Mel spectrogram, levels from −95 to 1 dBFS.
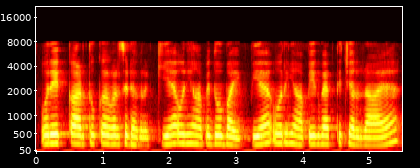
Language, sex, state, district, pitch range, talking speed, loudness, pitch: Hindi, female, Uttar Pradesh, Saharanpur, 220-245 Hz, 260 wpm, -16 LUFS, 230 Hz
